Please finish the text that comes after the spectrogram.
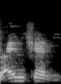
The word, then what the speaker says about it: AnChain: How do I pronounce AnChain, yeah, so AnChain, AnChain.ai.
